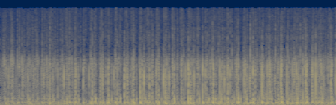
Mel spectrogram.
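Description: A leather wallet is tapped with no talking, giving a steady run of soft, dull taps at about three per second. The taps are low and muffled with almost no ring, over a faint constant background.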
